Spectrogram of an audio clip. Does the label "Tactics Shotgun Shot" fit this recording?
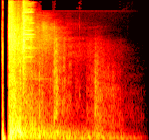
Yes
